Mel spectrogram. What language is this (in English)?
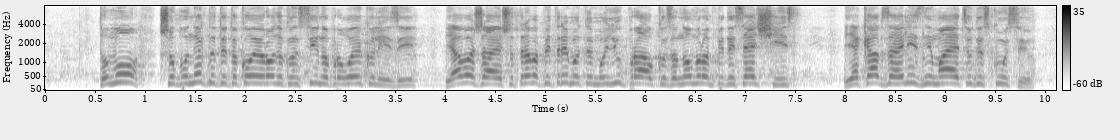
Ukrainian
